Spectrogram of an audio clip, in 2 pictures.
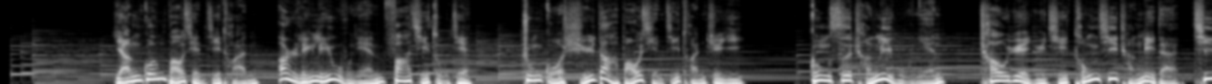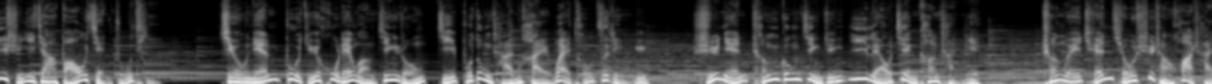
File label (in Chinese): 企业专题; 阳光保险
